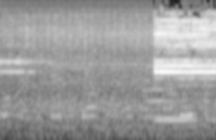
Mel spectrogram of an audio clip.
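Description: Faint street background noise, then a vehicle horn about one and a half seconds in: one loud, steady honk that runs on past the end.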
